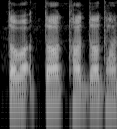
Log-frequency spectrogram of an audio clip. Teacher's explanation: त थ द ध न जो है वह दंत से उच्चारण होता है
